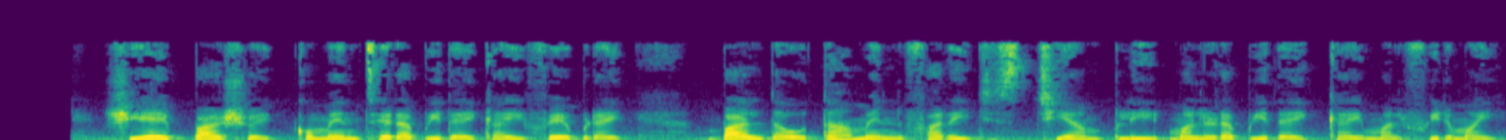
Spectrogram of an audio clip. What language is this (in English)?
Esperanto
